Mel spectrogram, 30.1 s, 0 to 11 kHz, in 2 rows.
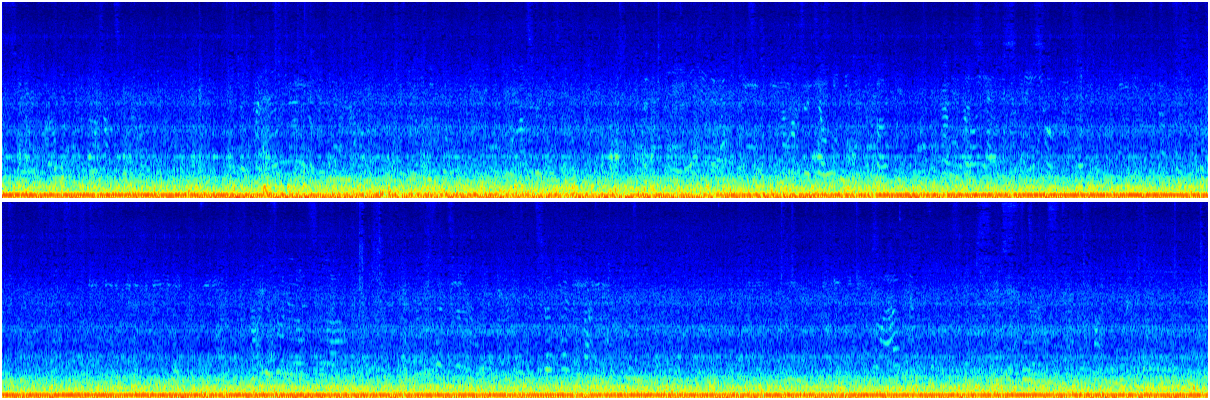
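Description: Steady low rumble of an EMU3000 electric multiple unit running at speed, heard from inside the passenger cabin.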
